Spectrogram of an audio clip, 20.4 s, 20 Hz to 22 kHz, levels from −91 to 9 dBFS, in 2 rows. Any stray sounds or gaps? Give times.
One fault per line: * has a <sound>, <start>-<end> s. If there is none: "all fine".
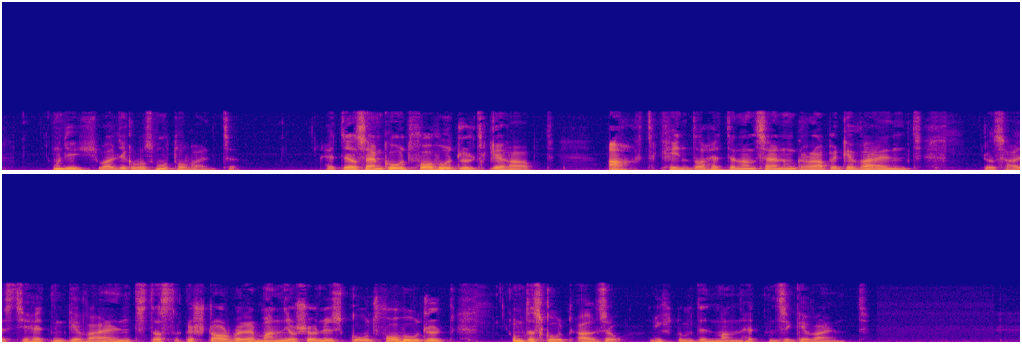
all fine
